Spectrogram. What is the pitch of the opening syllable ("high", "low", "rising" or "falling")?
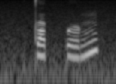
low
